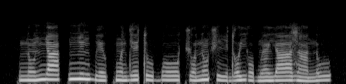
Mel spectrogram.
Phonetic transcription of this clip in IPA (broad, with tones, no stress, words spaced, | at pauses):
nũ˨˦ɲa˦ | ɲĩ˦ɡ͡beː˨kʷɛ̃˧ de˧tu˨ ɓoː˧ t͡ʃo˨˦nũ˦ʃiː˨do˦ jo˨bɛ̃˧ jaː˧ zã˨nu˦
